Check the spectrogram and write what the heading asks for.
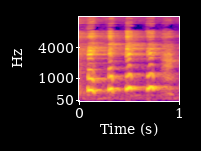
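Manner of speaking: very high, giggling jeer; mocking laugh. Bully laughing at someone's weight, high mocking giggle. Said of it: "कहने का तरीका क्या है".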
